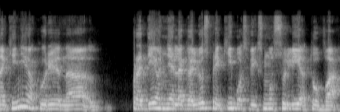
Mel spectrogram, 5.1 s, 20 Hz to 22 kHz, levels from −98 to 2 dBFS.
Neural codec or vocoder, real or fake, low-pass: none; real; 14.4 kHz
